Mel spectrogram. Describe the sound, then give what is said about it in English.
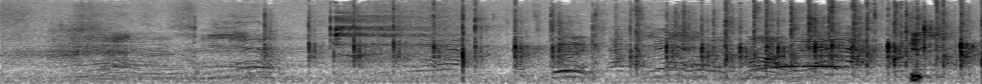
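Scattered, uneven clapping from a church audience starts sparse and slowly picks up, individual claps popping out over a low murmur of voices. “You're, some of you are warming up to it. Some of you are like, well, I'm not sure yet. I'm not sure if that's applaudable yet.”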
